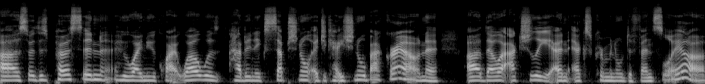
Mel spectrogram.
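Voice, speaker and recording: Heard dry and close with no echo, a woman talks at a fairly quick pace with hardly any pauses. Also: medium pitch for a woman, ordinary pitch variation. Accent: Australian. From Australia, Melbourne. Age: 20s. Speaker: former agency recruiter turned activist. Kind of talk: interview conversation.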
